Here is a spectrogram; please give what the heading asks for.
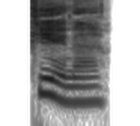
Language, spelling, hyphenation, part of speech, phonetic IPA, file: Hungarian, kéne, ké‧ne, verb, [ˈkeːnɛ], Hu-kéne.ogg
- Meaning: third-person singular conditional of kell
